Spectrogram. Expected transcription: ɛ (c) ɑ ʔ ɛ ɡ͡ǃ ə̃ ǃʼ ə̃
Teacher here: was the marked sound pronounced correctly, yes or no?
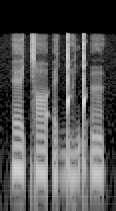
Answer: yes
